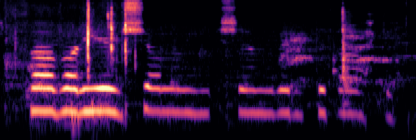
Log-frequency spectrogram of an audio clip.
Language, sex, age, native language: Icelandic, female, 11, Icelandic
